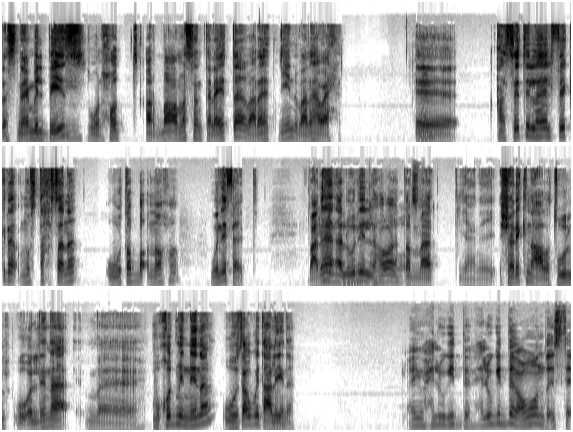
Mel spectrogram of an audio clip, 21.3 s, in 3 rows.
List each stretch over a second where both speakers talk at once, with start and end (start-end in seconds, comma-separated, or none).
11.0-12.4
